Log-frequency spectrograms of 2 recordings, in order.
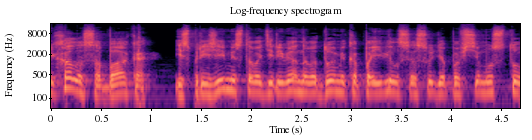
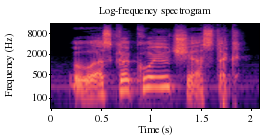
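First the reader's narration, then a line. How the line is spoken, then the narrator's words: Hoarse question. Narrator (Russian): хрипло спросил он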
